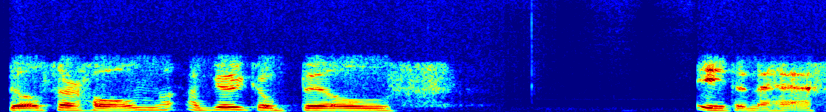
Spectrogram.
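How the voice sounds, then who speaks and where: A fairly high-voiced man with a gravelly edge joins a casual sports betting chat, teasing the others and talking over them. He comes through a thin, phone-like remote line. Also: steady tone, a little slow.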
